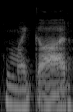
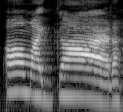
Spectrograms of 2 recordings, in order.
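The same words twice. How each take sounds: First: Soft, lower, under-the-breath oh my God; quiet stunned mutter. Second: Slow, loud, stretched-out oh my God; loud drawn-out disbelief. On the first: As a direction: say it quietly to yourself, deflated. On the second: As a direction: let it out loudly and slowly, stunned. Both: Real, not acted. Reacting in disbelief to show.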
